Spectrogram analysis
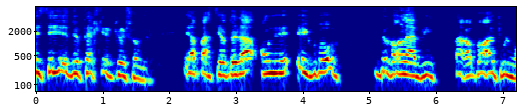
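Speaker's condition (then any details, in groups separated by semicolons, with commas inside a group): Cerebral palsy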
